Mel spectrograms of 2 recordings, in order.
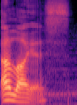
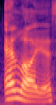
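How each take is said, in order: First: The first vowel sounds like 'uh'. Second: The first vowel sounds like 'eh'. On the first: "It's an uh" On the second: "it's not an eh"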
